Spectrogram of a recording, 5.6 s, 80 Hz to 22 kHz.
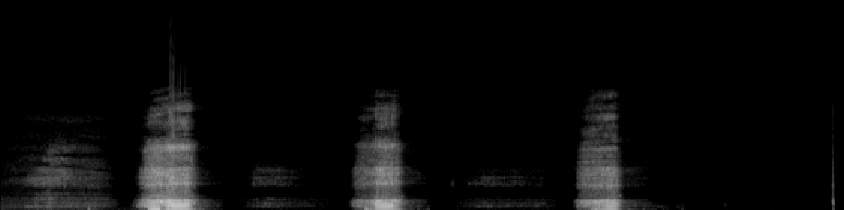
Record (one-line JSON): {"exhalation_length": "5.6 s", "exhalation_amplitude": 32766, "exhalation_signal_mean_std_ratio": 0.25, "survey_phase": "alpha (2021-03-01 to 2021-08-12)", "age": "45-64", "gender": "Male", "wearing_mask": "No", "symptom_shortness_of_breath": true, "symptom_fever_high_temperature": true, "symptom_onset": "3 days", "smoker_status": "Never smoked", "respiratory_condition_asthma": true, "respiratory_condition_other": true, "recruitment_source": "Test and Trace", "submission_delay": "2 days", "covid_test_result": "Positive", "covid_test_method": "RT-qPCR"}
